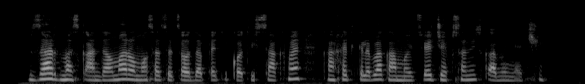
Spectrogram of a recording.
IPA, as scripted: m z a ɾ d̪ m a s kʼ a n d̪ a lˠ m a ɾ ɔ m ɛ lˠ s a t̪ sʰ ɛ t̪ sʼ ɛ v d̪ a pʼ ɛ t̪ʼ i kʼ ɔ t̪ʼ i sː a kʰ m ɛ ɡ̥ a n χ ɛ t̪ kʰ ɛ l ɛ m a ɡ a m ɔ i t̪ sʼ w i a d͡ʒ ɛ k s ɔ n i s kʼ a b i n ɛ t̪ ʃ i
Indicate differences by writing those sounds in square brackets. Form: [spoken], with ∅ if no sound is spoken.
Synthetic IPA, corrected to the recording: m z a ɾ d̪ m a s kʼ a n d̪ a lˠ m a ɾ ɔ m ɛ lˠ s a t̪ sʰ ɛ t̪ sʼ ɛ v d̪ a pʼ ɛ t̪ʼ i kʼ ɔ t̪ʼ i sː a kʰ m ɛ ɡ̥ a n χ ɛ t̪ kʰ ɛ l ɛ [b] a ɡ a m ɔ i t̪ sʼ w i a d͡ʒ ɛ k s ɔ n i s kʼ a b i n ɛ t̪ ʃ i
